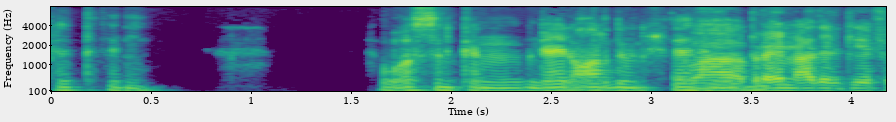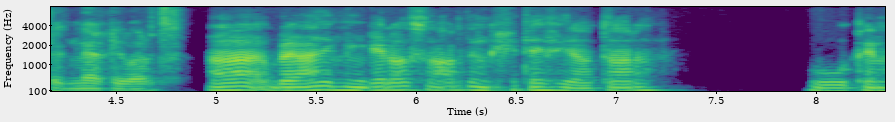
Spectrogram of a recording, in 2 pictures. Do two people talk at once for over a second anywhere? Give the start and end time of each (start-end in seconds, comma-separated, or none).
none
